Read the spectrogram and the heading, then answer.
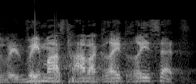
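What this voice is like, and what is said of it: Imitates another person's voice. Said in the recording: “that's my Klaus Schwab impression.”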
